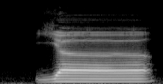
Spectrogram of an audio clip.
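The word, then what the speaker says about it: ياء: তারপরে ইয়া, ইয়া, ইয়া জিহ্বার মধ্যখান তার বরাবর উপরে তালুর সাথে লাগাইয়া একটু চাপ দিয়ে, যেখান থেকে উচ্চারণ হয় জিহ্বাটা একটু চাপ দিয়ে উচ্চারণ করবেন, দেখবেন সহি উচ্চারণ হয়ে যাবে। যেমন ইয়া, অনেকে শুধু ইয়া বলে, ইয়া, ইয়া, এটা সহি উচ্চারণ নয়। সহি উচ্চারণ হলো ইয়া, ইয়া, ইয়া।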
